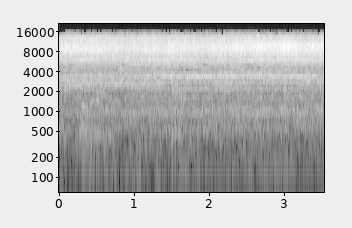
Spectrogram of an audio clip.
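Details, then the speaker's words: 2000 Ford Windstar AC compressor running with the low-pressure switch jumped, clutch plate engaged: steady hissy whir with a faint rattle over the running engine. Suction pressure reads a little under 20, too low; cause unconfirmed. "I won't let the compressor come on if the pressures too low here's the pressure that the compressor running it's a little less than 20"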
